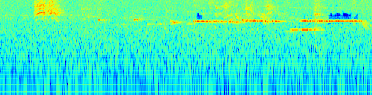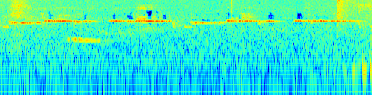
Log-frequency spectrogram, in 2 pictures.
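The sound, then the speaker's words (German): Many birds call through a dense New Zealand forest, with bright, thin whistles repeating at high pitch over a steady wash of rustling background noise; a tui whistles again and again in the background. “Und in diesem Wald, da leben ziemlich viele Vögel. Manche hören sich an, als würden sie sich streiten. Andere wie ein Zug.”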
